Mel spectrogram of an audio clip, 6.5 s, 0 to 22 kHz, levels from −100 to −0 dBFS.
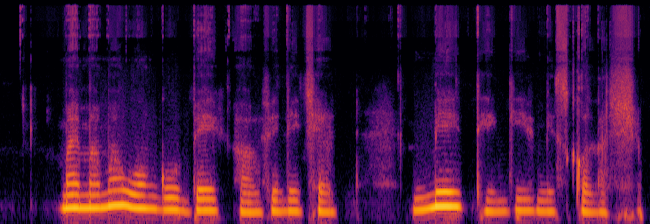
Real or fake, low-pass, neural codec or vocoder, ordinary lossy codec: real; 19.8 kHz; none; Opus, 16 kbps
